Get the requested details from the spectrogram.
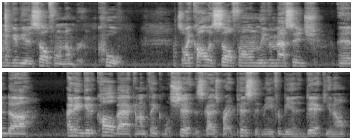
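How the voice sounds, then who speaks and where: A man who hosts his own channel, telling a story to camera in a loose, profane and animated way. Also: a little high, roomy sound, a little hiss or hum. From United States. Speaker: channel host.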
